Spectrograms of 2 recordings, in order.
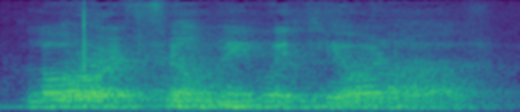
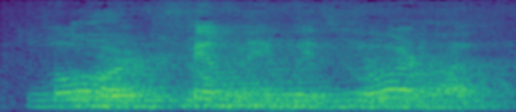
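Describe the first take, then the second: No difference in how they are said.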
